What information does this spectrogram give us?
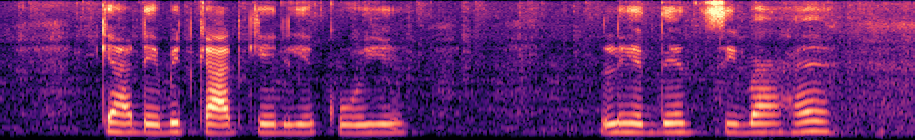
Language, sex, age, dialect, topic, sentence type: Hindi, male, 18-24, Marwari Dhudhari, banking, question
